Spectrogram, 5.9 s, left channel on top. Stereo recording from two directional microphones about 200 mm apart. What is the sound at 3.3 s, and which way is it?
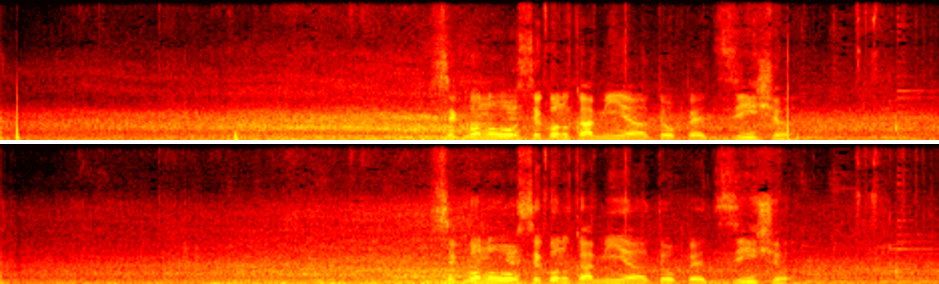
Speech, 20° right (ahead or behind).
